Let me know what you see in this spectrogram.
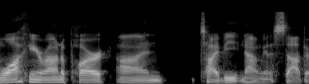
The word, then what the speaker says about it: Tybee: Tybee.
